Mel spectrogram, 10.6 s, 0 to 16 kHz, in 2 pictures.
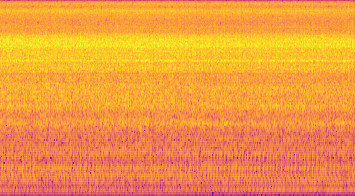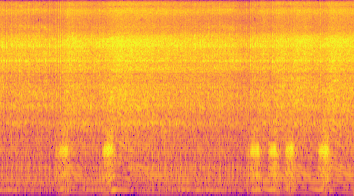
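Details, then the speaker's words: Vintage Husqvarna 44 chainsaw, formerly seized, freshly un-seized, carb low/high needles being adjusted. High buzzy note with uneven stumbles and blips, won't hold idle; touching high needle floods it, cuts out and backfires off throttle. Cause unconfirmed. "The minute I take my finger off, it will cut out and it will start to backfill."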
